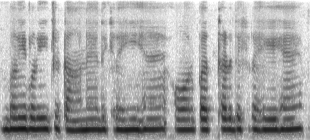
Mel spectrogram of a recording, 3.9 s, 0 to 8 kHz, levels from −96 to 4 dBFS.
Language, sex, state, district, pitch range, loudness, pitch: Hindi, female, Uttar Pradesh, Lalitpur, 225-235 Hz, -13 LUFS, 225 Hz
